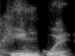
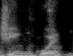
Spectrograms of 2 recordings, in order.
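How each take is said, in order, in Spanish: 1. La primera consonante es aspirada, con un sonido de aire. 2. La primera consonante es un sonido 'ch' normal. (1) "los toscanos se eh, aspiran las letras C" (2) "en lugar de"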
